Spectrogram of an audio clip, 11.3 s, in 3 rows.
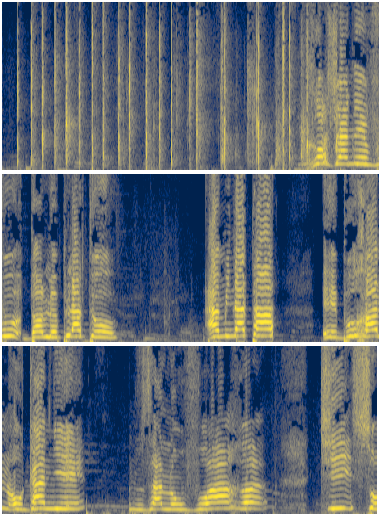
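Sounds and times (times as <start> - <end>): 
people clapping for the winners of a drawing contest vote: 0.0 - 3.7
speech: 3.3 - 5.0, 5.8 - 11.2.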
